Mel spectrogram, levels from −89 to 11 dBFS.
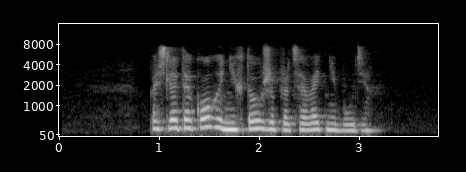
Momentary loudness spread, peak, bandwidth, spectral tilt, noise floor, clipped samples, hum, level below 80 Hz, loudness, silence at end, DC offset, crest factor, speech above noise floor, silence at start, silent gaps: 13 LU; -2 dBFS; 7.8 kHz; -6.5 dB/octave; -64 dBFS; under 0.1%; none; -60 dBFS; -15 LUFS; 0.6 s; under 0.1%; 14 dB; 50 dB; 0.95 s; none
